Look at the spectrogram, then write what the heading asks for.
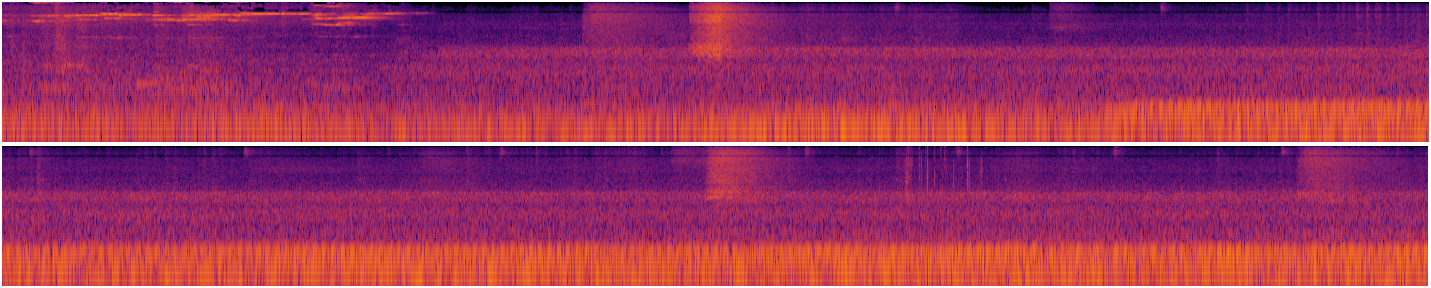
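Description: Freight train's covered hopper cars rolling past with a steady low rumble, and thin high wheel squeals in the first few seconds. About eleven seconds in, a deeper steady hum joins the rumble.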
